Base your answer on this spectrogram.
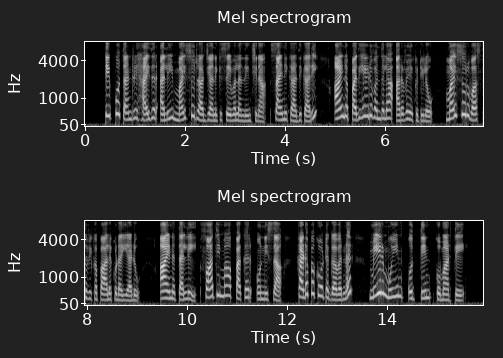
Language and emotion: Telugu, neutral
